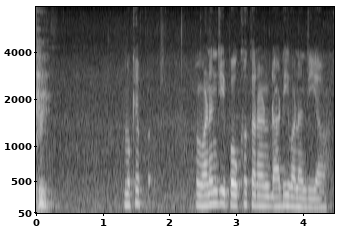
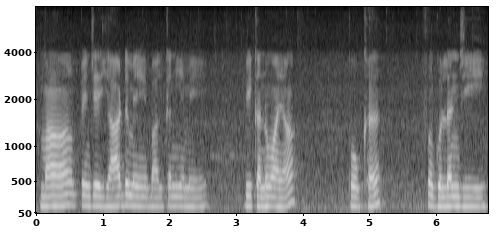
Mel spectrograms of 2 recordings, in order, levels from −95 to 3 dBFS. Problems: constant background noise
